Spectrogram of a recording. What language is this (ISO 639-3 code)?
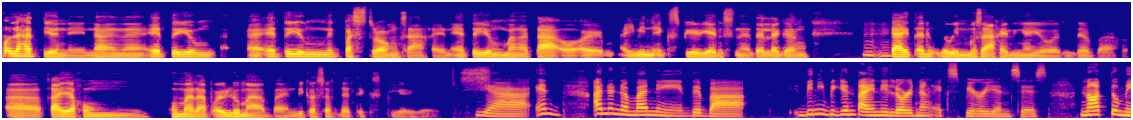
fil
